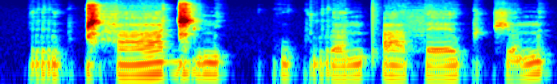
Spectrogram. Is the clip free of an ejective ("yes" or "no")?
no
